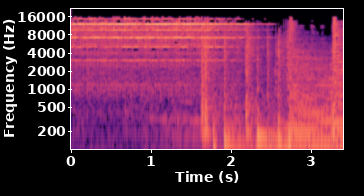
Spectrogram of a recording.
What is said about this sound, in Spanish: por favor, que suene la campanilla.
